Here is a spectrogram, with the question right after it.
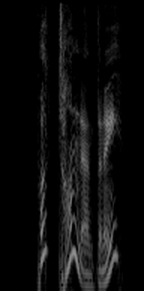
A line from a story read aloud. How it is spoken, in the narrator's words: Hermione exclaimed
